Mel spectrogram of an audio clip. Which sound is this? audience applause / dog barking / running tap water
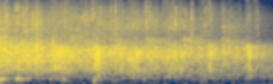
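audience applause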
